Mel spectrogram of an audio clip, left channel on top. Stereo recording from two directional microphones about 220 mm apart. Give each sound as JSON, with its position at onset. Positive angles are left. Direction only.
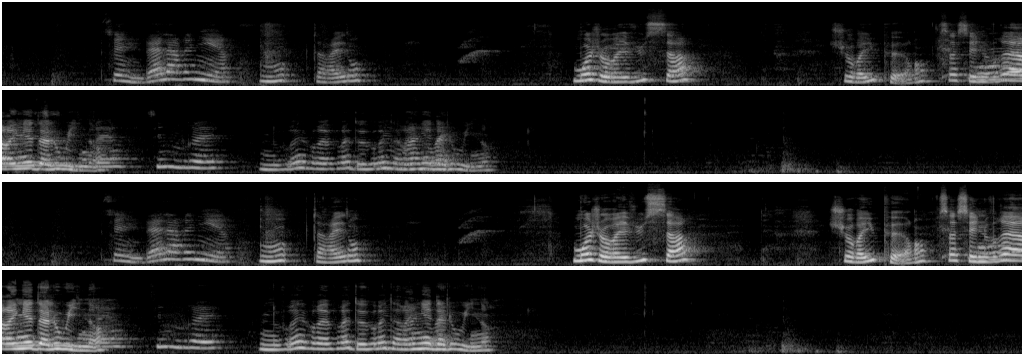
{"t": 1.1, "sound": "a woman's voice", "side_deg": 40}
{"t": 2.7, "sound": "a woman's voice", "side_deg": -45}
{"t": 5.2, "sound": "speech", "side_deg": -50}
{"t": 11.7, "sound": "a sound", "side_deg": 35}
{"t": 12.8, "sound": "a woman's voice", "side_deg": -50}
